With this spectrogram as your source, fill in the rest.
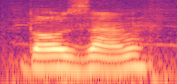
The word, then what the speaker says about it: Bozung: Name is Bozung. B as in boy, O-Z-U-N-G. And the best way to pronounce it is like Boz from Bozo the Clown and Ung like from Steve Young.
